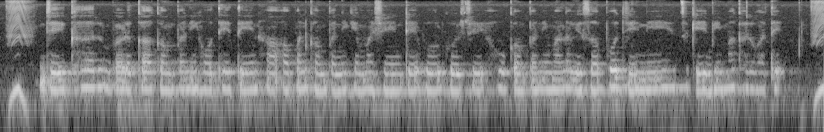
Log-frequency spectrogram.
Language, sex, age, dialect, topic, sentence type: Chhattisgarhi, female, 18-24, Eastern, banking, statement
